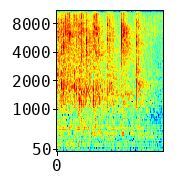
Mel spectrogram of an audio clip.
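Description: Faint background noise of a large assembly chamber, with a few light taps.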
